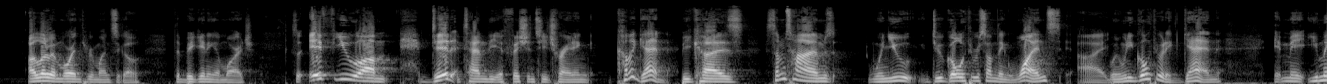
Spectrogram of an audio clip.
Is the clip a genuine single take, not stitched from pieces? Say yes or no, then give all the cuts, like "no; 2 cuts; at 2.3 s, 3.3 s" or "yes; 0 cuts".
no; 3 cuts; at 4.6 s, 6.8 s, 11.1 s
